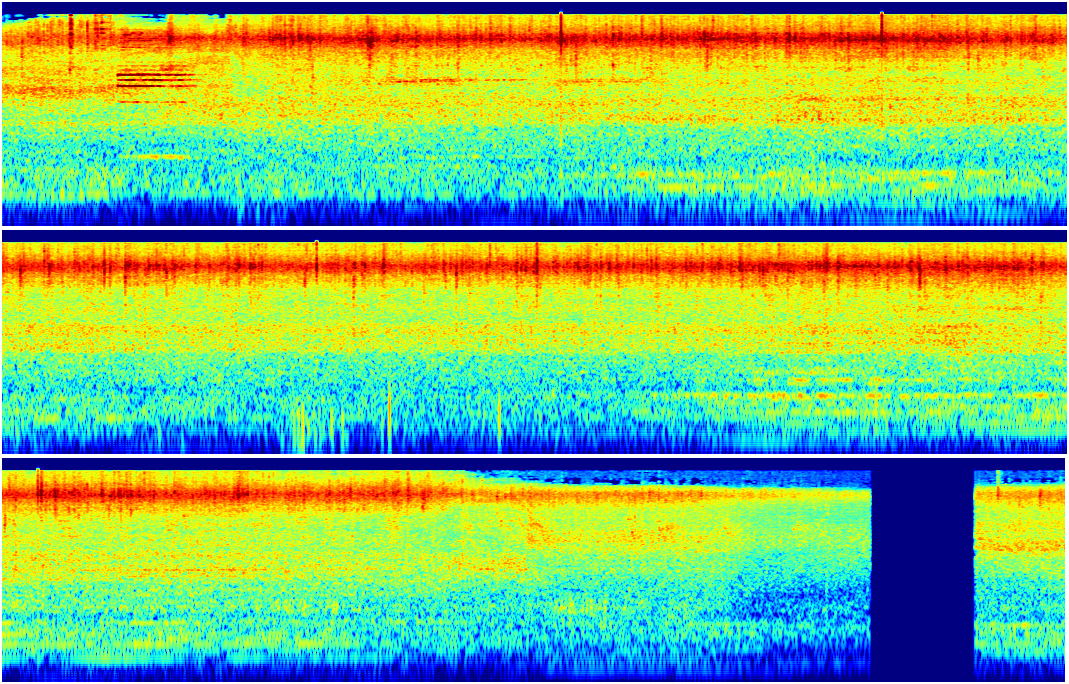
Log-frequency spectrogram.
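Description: Steady rushing noise of heavy rain and fast-flowing floodwater, with a brief high-pitched tone about a second in.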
